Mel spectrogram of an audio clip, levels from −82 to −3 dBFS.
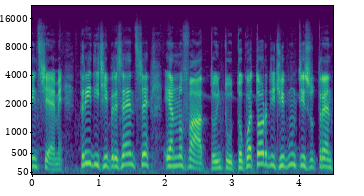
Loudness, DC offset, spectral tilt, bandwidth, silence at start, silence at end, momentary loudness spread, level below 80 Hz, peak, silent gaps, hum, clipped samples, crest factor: -19 LUFS; under 0.1%; -3.5 dB/octave; 16 kHz; 0 s; 0 s; 5 LU; -56 dBFS; -2 dBFS; none; none; under 0.1%; 18 dB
